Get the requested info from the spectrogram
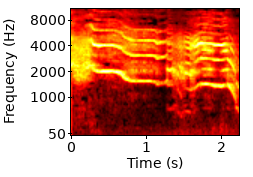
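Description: Toddler girl squealing happily: two long, very high-pitched shrieks, the second falling away at the end.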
